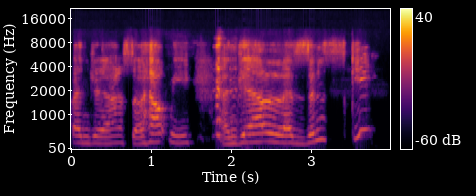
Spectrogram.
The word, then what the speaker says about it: Leszczynski: No, I like to definitely always pronounce everyone's name, so please say it for me. Okay, it's Leszczynski. Leszczynski.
